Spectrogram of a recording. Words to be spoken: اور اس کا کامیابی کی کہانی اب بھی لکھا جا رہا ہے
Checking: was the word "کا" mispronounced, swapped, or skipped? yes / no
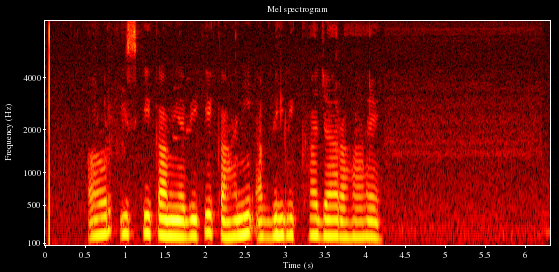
yes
